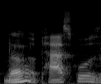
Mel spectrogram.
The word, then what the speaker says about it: Pascal: Is that how you pronounce that? Yeah, right. Pascal? It's Pascal. It's Pascal. Say it like that. Oh, Like it's not Pascal. I Pasquale. don't think there's a U in there. It's not QUAL.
